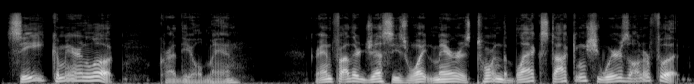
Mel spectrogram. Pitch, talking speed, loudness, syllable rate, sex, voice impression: 120 Hz, 200 wpm, -17 LUFS, 5.2 syllables/s, male, very masculine, very adult-like, slightly old, slightly tensed, slightly powerful, bright, soft, slightly muffled, fluent, slightly raspy, very cool, very intellectual, very sincere, very calm, very mature, very friendly, very reassuring, unique, very elegant, wild, sweet, lively, very kind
